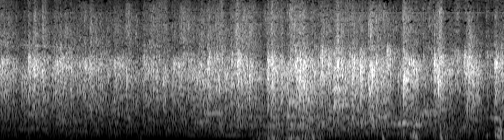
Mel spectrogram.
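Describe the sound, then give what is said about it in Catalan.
Steady audience applause at a live show before La Riota begins, a dense wash of many hands clapping at an even loudness for several seconds, swelling slightly near the end, with no voices clearly audible over it. “Abans de començar, pot aplaudir qui sàpiga què és la riota, qui hagi escoltat un minut del seu podcast?”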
